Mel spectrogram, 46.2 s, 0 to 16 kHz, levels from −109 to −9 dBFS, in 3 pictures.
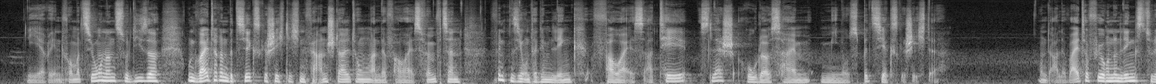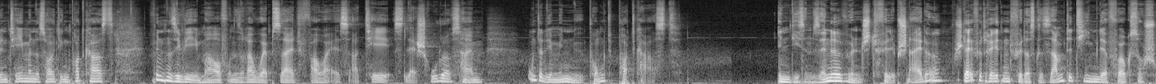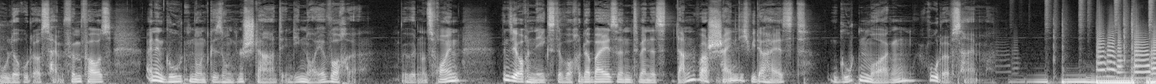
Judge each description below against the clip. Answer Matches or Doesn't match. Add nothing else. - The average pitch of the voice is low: Matches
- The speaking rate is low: Matches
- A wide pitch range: Matches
